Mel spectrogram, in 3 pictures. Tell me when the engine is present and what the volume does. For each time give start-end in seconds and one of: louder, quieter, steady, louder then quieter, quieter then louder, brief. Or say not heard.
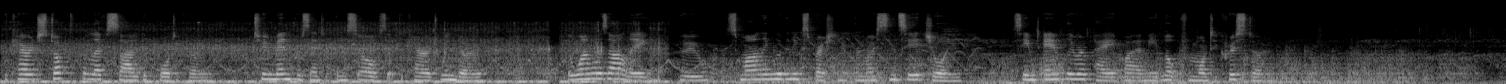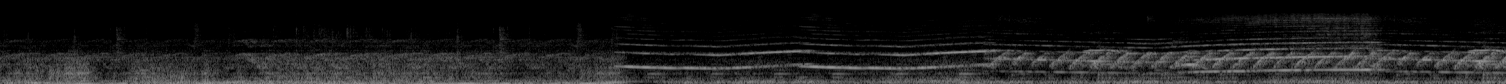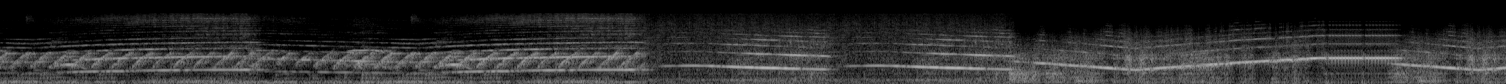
0.0-6.7 steady.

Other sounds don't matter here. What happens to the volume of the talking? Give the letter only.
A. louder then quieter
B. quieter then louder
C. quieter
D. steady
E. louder
D.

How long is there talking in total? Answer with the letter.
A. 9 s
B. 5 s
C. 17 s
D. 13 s
D.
